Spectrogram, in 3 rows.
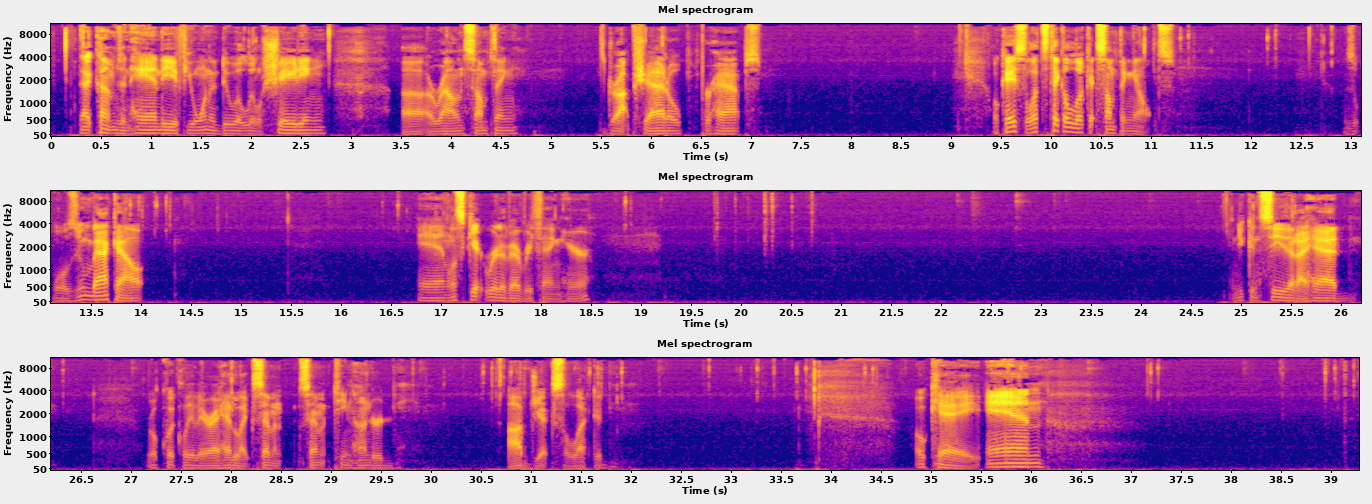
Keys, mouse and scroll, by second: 11.3 click, 12.1 click, 13.9 click, 14.1 click, 16.5-18.9 drag, 20.2 Delete, 29.3 click, 30.5 click, 30.8 click, 31.5 click, 32.1-33.3 drag, 33.6 click, 34.2 click, 35.7 click, 37.1 click, 38.9 click.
